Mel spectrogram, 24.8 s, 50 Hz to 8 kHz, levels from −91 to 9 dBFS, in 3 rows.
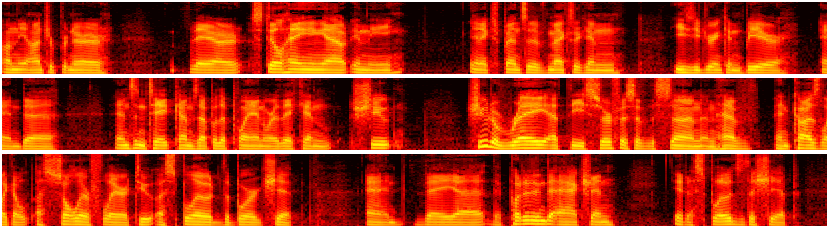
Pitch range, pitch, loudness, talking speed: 110-125 Hz, 120 Hz, -21 LUFS, 155 wpm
